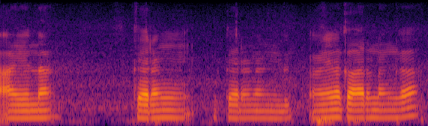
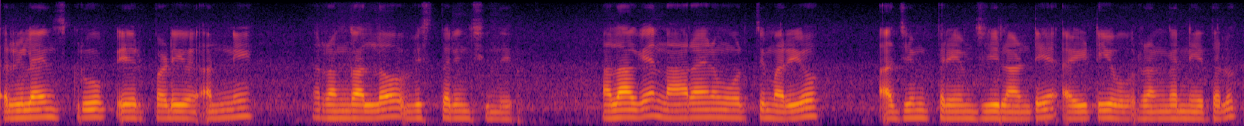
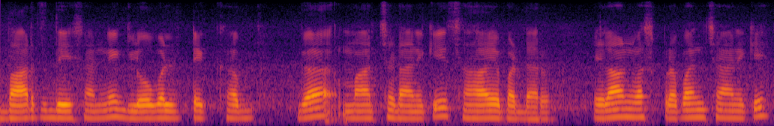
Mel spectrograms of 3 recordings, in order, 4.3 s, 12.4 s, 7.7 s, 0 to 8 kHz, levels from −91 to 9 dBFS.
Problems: constant background noise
